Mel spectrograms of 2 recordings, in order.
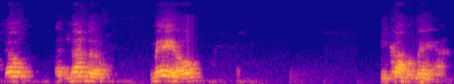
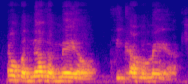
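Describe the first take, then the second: First: Each word slow, with long pauses between; slow emphatic. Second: Said in the usual way. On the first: Shown as a demonstration. Speaker driving the key line home to the inmates, slow and weighty. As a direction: lay it out word by word so it lands. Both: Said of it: "Did y'all catch that?".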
